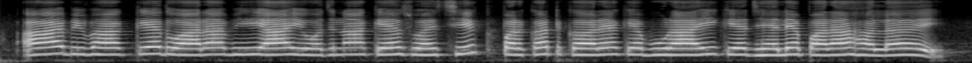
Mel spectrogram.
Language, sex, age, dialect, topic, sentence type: Magahi, female, 25-30, Western, banking, statement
